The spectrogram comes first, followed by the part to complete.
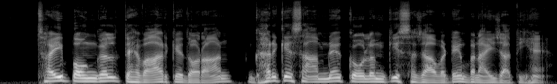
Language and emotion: Urdu, neutral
